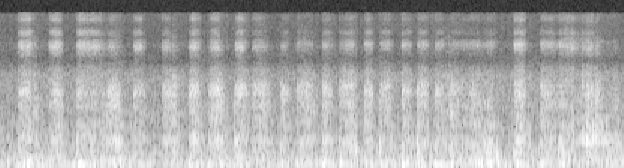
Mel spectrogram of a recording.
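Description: The tip of a purple colored pencil rubs across a flat white paper mandala coloring sheet on a table in steady coloring strokes. It makes a rhythmic, scratchy rasp that pulses with each back-and-forth stroke. Bright papery hiss rides over a soft low rumble.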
